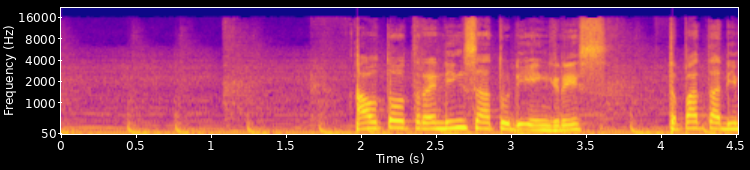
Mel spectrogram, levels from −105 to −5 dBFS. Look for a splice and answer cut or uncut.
cut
